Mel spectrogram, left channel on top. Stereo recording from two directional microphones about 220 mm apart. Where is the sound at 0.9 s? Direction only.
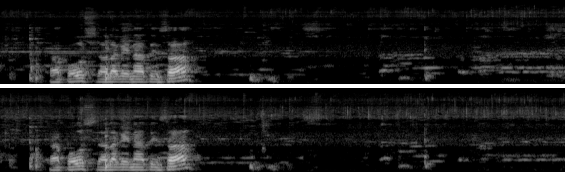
Centre (ahead or behind).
